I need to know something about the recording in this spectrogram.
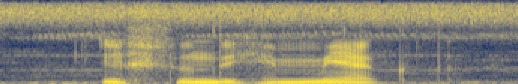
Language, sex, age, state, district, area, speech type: Kannada, male, 18-30, Karnataka, Chamarajanagar, rural, spontaneous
